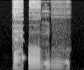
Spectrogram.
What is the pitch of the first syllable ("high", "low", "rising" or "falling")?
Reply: high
